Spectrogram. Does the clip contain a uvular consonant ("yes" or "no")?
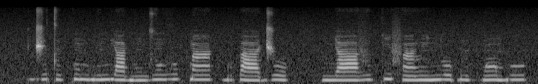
no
